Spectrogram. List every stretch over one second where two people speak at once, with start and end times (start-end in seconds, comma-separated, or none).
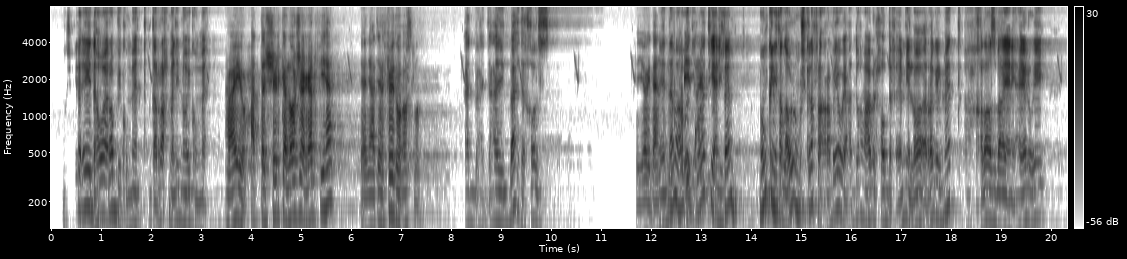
12.2-13.4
